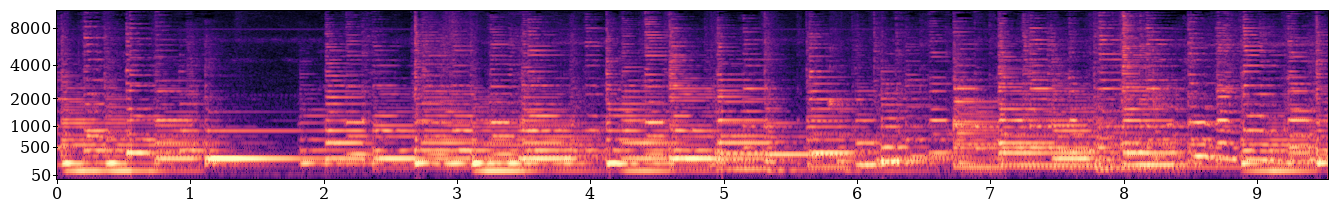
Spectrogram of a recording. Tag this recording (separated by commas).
Guitar, Music, Musical instrument, Plucked string instrument, Acoustic guitar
